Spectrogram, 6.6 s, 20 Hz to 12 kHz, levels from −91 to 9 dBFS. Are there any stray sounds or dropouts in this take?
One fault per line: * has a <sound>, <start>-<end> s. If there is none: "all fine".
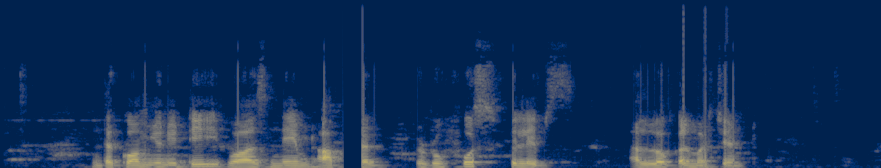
* has a dropout, 2.6-2.7 s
